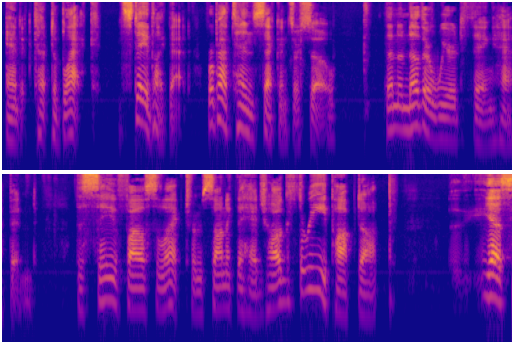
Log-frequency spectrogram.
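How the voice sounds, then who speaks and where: A man's voice: mid-range voice, dark tone, dry recording. A man hosting a podcast, giving a dramatic story reading broken up by sarcastic, mocking commentary. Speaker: podcast host.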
